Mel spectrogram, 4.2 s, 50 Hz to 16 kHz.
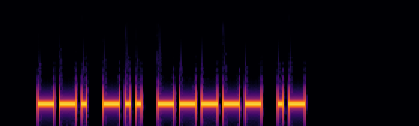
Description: Morse code, heard as a keyed tone, about 22 wpm, 700 Hz. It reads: GD0A
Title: DXCC-100 Call Signs - 4 Characters - Repeated 2x - 22wpm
